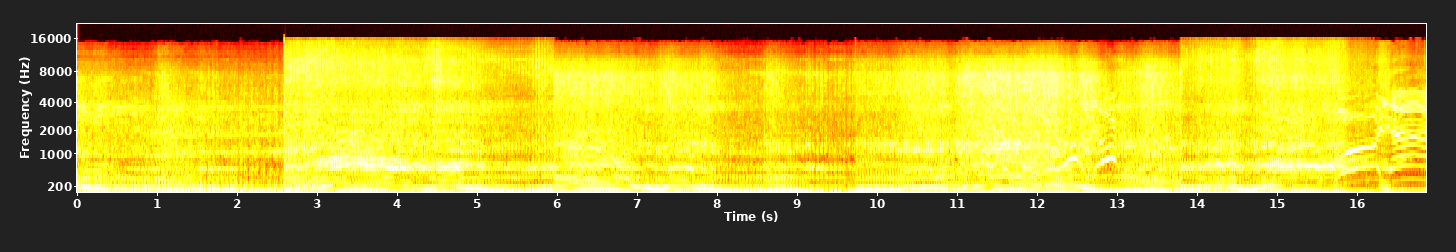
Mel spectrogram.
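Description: An off-road vehicle's engine revs up and down as it climbs over rocks.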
